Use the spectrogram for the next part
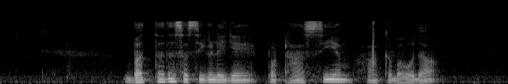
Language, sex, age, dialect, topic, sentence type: Kannada, male, 18-24, Coastal/Dakshin, agriculture, question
